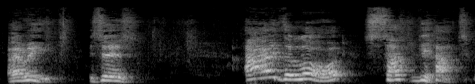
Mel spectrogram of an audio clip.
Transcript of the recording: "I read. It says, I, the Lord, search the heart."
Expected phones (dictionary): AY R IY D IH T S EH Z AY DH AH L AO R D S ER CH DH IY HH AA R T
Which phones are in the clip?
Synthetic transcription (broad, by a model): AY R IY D IH T S EH Z AY DH AH L AO R D S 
